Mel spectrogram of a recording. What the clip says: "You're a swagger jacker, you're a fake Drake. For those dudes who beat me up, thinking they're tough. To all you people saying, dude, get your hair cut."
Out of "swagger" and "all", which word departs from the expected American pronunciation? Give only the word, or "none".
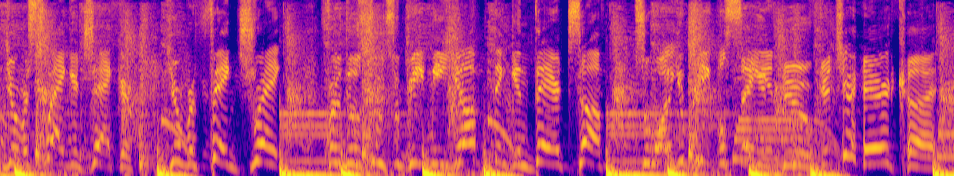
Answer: all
